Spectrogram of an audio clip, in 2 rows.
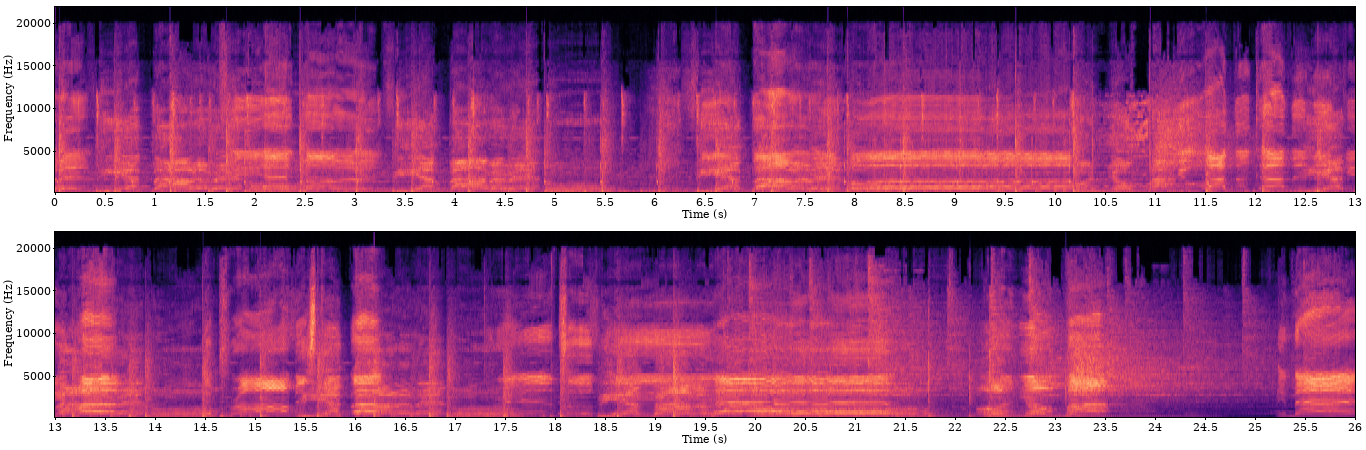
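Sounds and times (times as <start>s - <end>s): deep bass note: 0.0s - 12.8s, 19.8s - 24.8s
drums hitting: 0.0s - 25.0s
gospel singing with band: 0.0s - 25.9s.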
